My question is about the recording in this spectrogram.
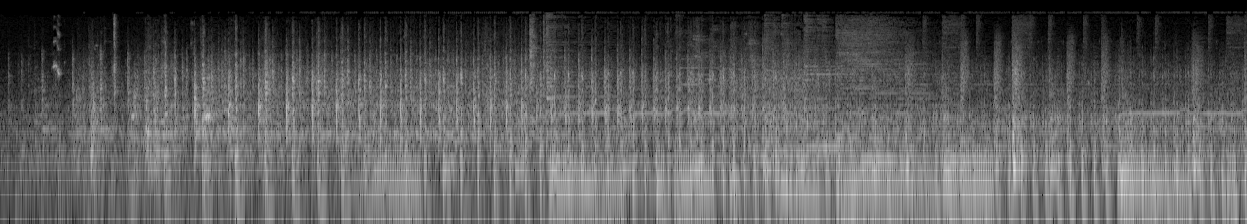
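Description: Single-cylinder diesel engine of a two-wheeled walking tractor running, a rapid, even chugging of firing strokes that holds steady.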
